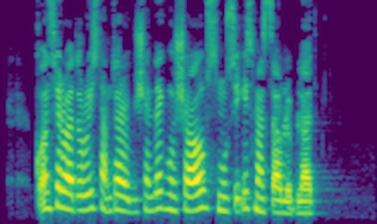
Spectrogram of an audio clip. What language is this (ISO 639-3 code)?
kat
